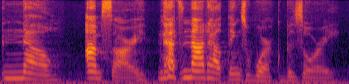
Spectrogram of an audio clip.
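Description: An actress playing a defiant, sharp-tongued vampire socialite in a video game, casual and sarcastic in manner. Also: female voice, mid-range voice, very animated, unhurried. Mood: indignant. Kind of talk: dramatic game cutscene acting.

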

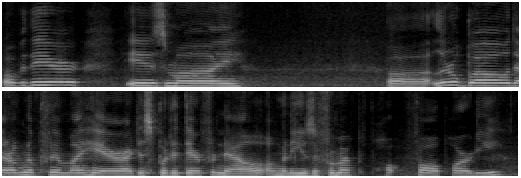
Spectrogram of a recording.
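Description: A woman filming a casual tour of her home and naming each item as she goes, pausing and restarting often. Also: a little high, a little mellow, a little hiss or hum. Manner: halting, with frequent ums and restarts. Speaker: vlogger giving a home decor tour. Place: inside a home, walking room to room. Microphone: handheld camera held by the speaker.

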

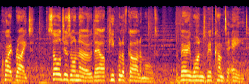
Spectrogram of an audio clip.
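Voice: mid-range voice, fairly quick, music in the background, close to an everyday voice. An actor playing a composed, principled commander, speaking formally and with measure in scripted game dialogue. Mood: composed, resolute. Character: composed, principled commander giving a military briefing.

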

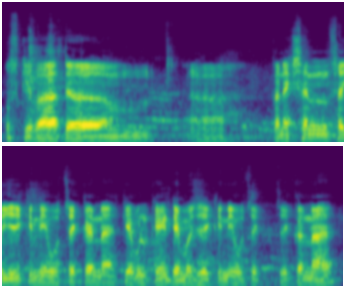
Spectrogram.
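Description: A young worker listing safety checks step by step, with hesitant fillers, in a wood-panelled room. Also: male voice, fairly low pitch, level tone, normal speed, a crowd in the background. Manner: methodical, steps listed one by one, hesitant fillers. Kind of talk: on-site interview.

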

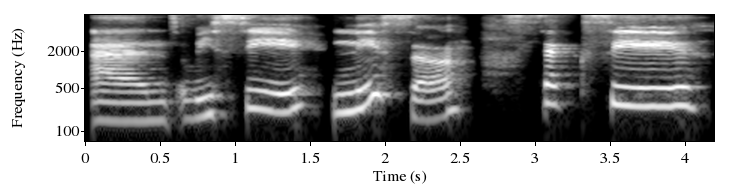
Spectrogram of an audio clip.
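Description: A woman hosting a casual podcast, recounting film scenes in an animated, amused way. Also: mid-range voice, very slow. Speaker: podcast host. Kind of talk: casual chat.

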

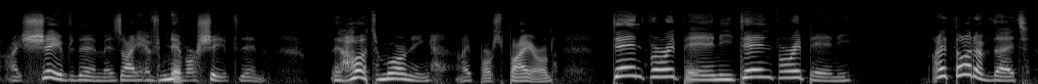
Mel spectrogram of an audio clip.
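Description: Woman as an excitable little French barber, dramatic. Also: medium pitch, no room sound, studio quality. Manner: dramatic, emphatic, exclamatory. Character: excitable, tender-hearted little French barber telling his tale.

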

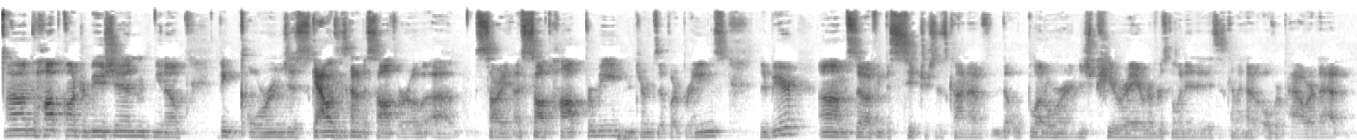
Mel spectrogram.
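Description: Young man, twenties, low-ish voice, easygoing rambler with filler words, webcam in a roomy-sounding small room. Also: quick pace. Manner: relaxed, rambling, many ums and restarts. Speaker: beer reviewer. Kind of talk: casual beer review vlog. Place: small dorm-like room indoors.

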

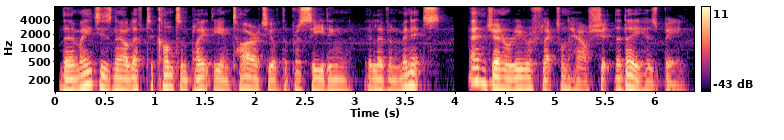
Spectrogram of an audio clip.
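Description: A British man giving a scripted review narration in a deadpan, sardonic, sweary manner. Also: on the low side, fast talker, husky. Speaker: film reviewer.

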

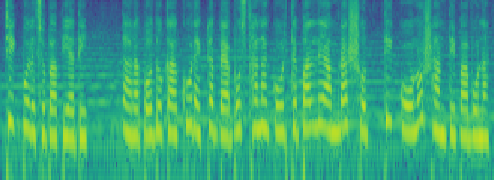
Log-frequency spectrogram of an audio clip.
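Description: A woman's voice: sits high, steady tone, fairly quick, darkish tone, faint music behind, lightly acted. A woman voicing an earnest, polite and hardworking poor village boy in a cartoon story. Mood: worried.

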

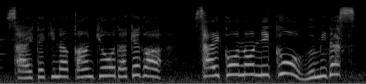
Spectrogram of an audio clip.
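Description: A woman's voice: very high-pitched, unhurried, a little hiss or hum. An actress playing a cheerful, eager young girl chef in an anime game, bubbly and earnest. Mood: apologetic. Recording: clean studio voice over soft music.

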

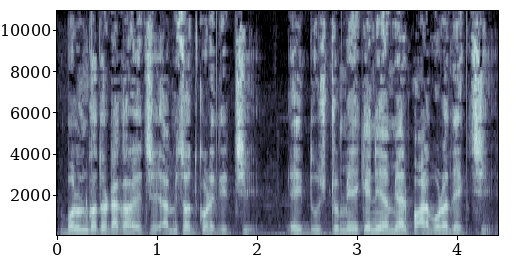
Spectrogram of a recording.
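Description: A mid-pitched middle-aged father , played by a man, embarrassed and exasperated. He scolds in cartoon style with music behind him. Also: quick pace, lightly acted. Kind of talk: cartoon story acting.

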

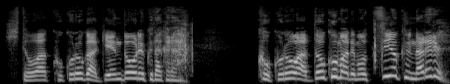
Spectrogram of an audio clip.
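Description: An actor playing an earnest, determined teenage boy swordsman in an anime game, sincere and intense, often shouting. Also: medium pitch, expressive, moderate pace, noisy background, natural voice. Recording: loud game music behind the voice.

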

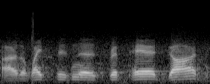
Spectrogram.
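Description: A man's voice: on the low side, fairly even intonation, normal speed, natural voice. Guy playing bossy alien prince, old 30s radio drama, stern and theatrical, dull hissy sound. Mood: menacing, stern. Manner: commanding, theatrical. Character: stern, imperious alien prince commanding soldiers. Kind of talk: 1930s radio serial acting. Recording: muffled, hissy 1930s radio recording.

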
